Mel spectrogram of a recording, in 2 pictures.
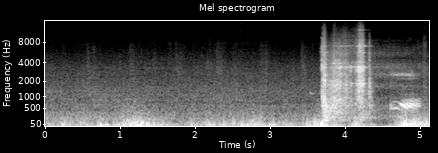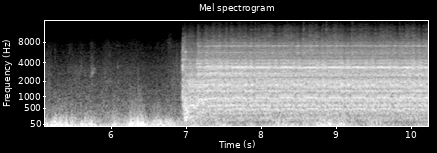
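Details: Caterpillar D8 2U crawler main engine at its first start, revived after work on its pilot (pony) motor: some clatter and knocks, then catches and settles into an even, steady roar with no knocks; motor sounds fantastic, normal diesel running.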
